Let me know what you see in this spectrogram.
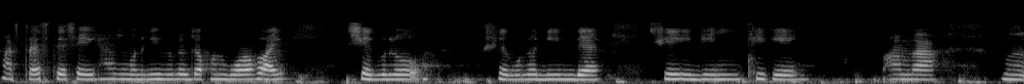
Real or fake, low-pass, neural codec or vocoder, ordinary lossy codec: fake; 7.2 kHz; codec, 16 kHz, 1.1 kbps, Voila-Tokenizer; none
